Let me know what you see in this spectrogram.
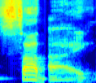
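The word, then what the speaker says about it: שָׂדַי: Okay, there's a poetic word that is said to mean field, but that is just Shaddai with a dot moved, and it's pronounced Sadai, but it's just a dot goes from the one top of the character to the other top of the character.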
